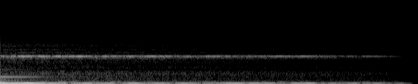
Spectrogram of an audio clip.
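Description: Closing logo sting: a deep bass hit with one steady high tone held over it, both fading away over about four seconds.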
